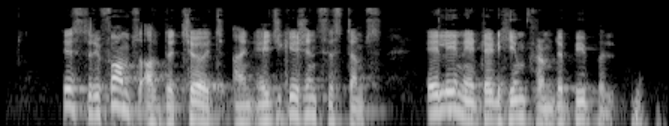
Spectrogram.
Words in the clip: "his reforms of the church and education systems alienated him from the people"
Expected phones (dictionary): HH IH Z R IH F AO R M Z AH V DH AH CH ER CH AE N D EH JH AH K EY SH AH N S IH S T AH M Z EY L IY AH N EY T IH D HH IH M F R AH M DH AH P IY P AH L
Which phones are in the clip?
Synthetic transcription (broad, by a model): HH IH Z R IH F AO R M S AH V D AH CH ER CH AE N D EH JH AH K EY SH AH N S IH S T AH M S EY L IY AH N EY T IH D HH IH M F R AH M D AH P IY P AH L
